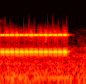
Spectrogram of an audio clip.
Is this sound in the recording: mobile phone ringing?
yes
